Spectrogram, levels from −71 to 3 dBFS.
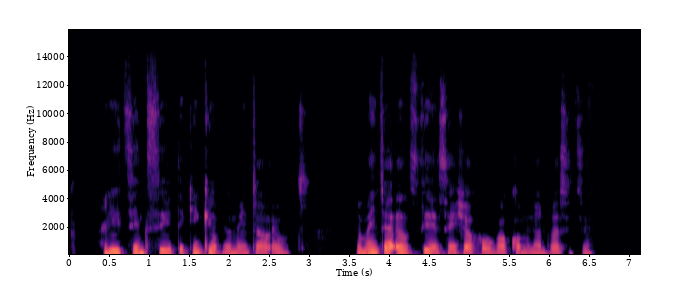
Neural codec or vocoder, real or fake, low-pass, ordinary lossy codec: codec, 44.1 kHz, 7.8 kbps, Pupu-Codec; fake; 14.4 kHz; none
